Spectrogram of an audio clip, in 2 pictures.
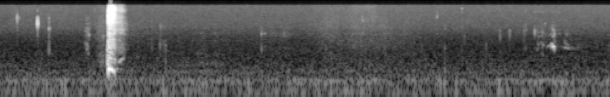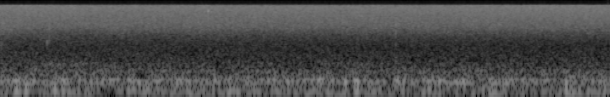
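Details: Newborn's sneeze: a single tiny, sharp sneeze followed by a long quiet stretch with faint room hum.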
